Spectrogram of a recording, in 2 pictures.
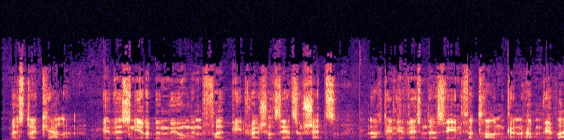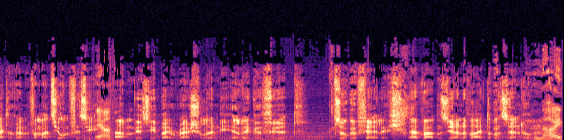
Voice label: Verzerrte Stimme; Stimmproben

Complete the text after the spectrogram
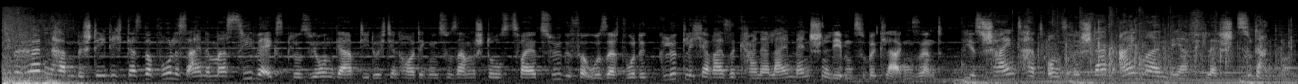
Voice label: Nachrichtensprecherin; The Flash

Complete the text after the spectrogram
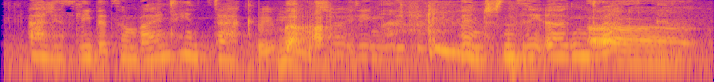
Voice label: Flugbegleiterin; Valentinstag

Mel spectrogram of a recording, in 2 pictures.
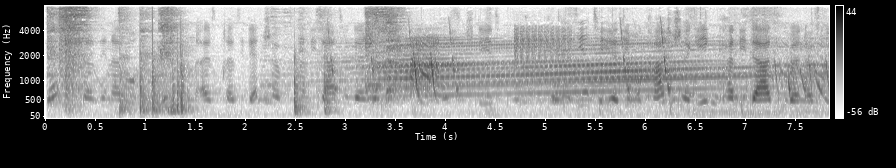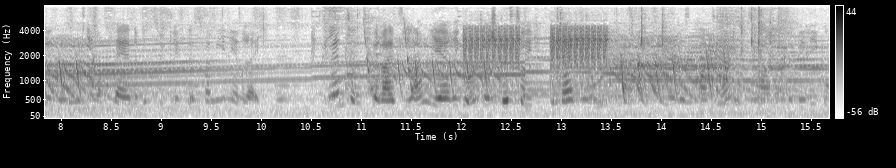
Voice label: Nachrichtensprecherin; For All Mankind

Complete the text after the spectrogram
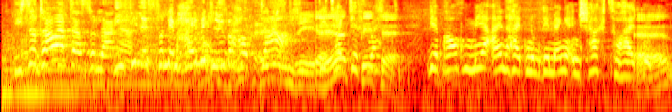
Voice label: Meta Frau Polizistin, Stimmproben; The Flash

